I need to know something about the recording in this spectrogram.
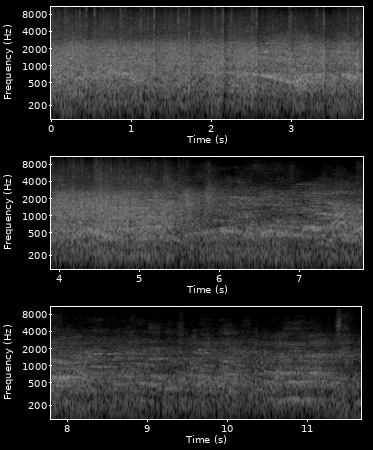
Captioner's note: some Applause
